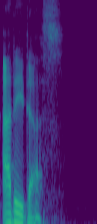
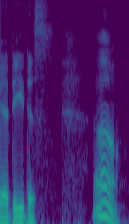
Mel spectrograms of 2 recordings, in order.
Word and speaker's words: Adidas: and Adidas. Oh, how else do you say that? They say Adidas.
